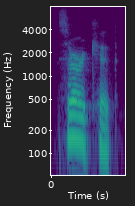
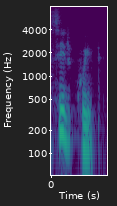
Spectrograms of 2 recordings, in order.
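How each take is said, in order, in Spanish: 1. La primera vocal es un sonido 'er' largo del inglés. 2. La primera vocal se dice como en español, en 'circuito'.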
